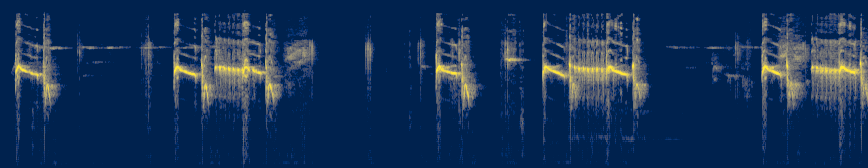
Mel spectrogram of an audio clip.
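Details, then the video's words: A male bar-winged prinia sings loudly to draw other birds into answering, giving high sharp down-slurred notes that break into buzzy chattering trills, about five phrases with short silences between. "PRENJAK JANTAN GACOR burung bahan cepat respon dengan suara ini."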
